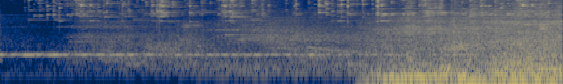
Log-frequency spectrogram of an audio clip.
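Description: Trailer score sound design: shimmering chime-like high tones over a held low note. About five and a half seconds in, a deep low rumble swells up and stays loud.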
